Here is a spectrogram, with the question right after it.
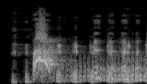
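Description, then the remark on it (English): A dog protecting her chickens lets out a sharp, loud bark at birds, then keeps up a rough, rumbling growl broken by quick repeated pulses, with no one talking over it. “Yes, going to tell the big dogs to go bark at the other thing.”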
